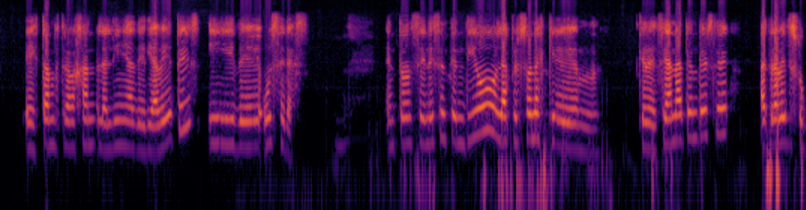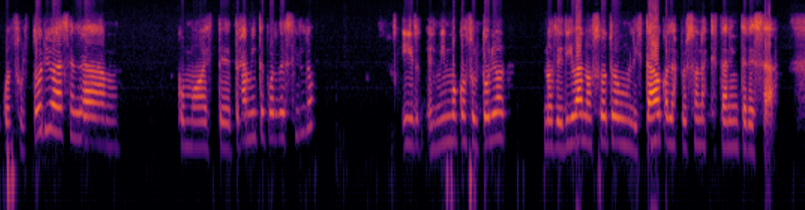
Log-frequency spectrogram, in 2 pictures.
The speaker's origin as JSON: {"language": "Spanish", "town": "Lo Lleo", "region": "Valparaíso", "country": "Chile", "said": "como somos de acá de Yoyeo, en este caso nos corresponde a esta comuna acá de San Antonio"}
